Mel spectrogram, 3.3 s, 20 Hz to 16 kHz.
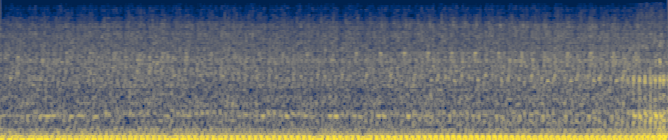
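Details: VW Mk2 Golf, hot engine restarted after previous hot-starting problems, fixed by replacing the starter with a Mk4 starter; engine already running at a steady low idle, no cranking drag or stumble; normal hot start.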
